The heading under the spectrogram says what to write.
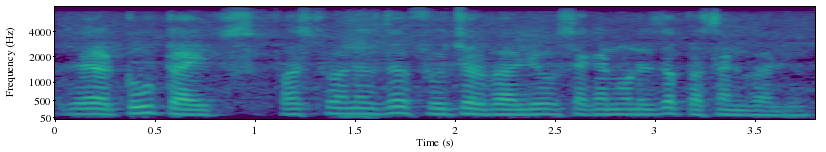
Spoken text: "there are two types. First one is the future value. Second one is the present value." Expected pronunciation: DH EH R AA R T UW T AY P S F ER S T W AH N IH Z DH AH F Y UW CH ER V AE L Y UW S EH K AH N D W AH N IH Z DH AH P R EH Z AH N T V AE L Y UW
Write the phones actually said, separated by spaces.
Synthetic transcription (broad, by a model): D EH R AA R T UW T AY P S F ER S T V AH N IH Z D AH F Y UW CH ER V AE L Y UW S EH K AH N D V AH N IH Z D AH P R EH S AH N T V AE L Y UW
